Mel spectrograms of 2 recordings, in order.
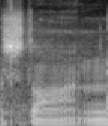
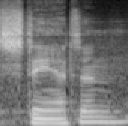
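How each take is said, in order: First: The first vowel sounds like 'aw' in 'saw'. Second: The first vowel sounds like 'an' in 'can'. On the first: This is how outsiders say the name. The speaker calls it wrong. "Don't call it Staunton" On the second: This is how locals say the name. The speaker calls it right. "it's Stanton"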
